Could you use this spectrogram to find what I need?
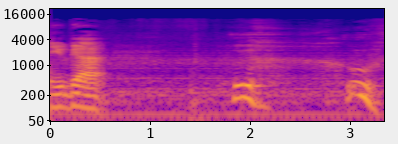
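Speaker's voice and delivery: talking through a big yawn. Real, not acted. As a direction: yawn and stretch mid-sentence. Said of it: "yawning and stretching".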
